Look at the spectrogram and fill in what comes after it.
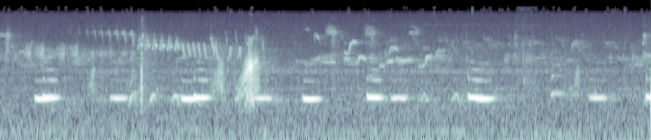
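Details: European fire-bellied toads calling by a forest pond, joined by pool frogs: short mellow 'oop' notes overlapping at an uneven rhythm, a brief rattling frog burst near the start, and distant birds chirping.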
